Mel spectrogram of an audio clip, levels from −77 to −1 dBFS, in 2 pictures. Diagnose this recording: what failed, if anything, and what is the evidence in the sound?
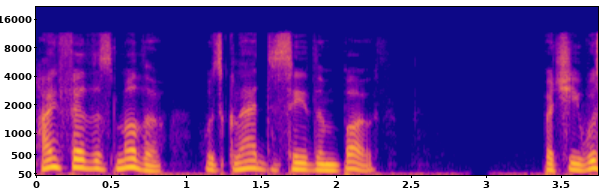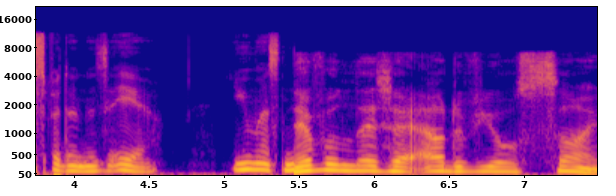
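A section at the wrong speed from 5.46 s: 0.625 times, likely a playback clock mismatch. Pitch falls and tempo slows together, unlike a pitch shifter.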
